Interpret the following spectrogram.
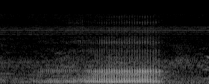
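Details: Boston terrier snoring while asleep, curled up in children's Halloween costumes; a single low, rumbling snore swells over about a second against a quiet room background.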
